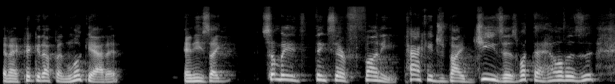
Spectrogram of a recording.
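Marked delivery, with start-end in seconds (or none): 2.6-6.0 yelling, higher. Retelling how the head of marketing started yelling: imitating someone yelling. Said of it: "he starts yelling".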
